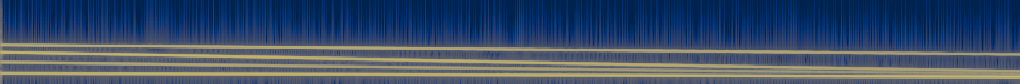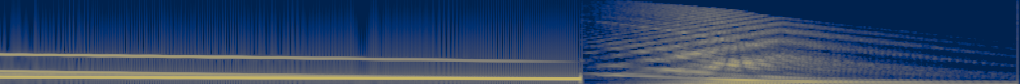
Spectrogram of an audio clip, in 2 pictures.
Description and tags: Just a tone generated with cool edit pro.
jam, noise, reverb, tone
